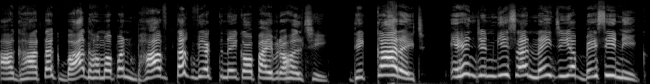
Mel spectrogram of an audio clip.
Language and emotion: Maithili, angry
